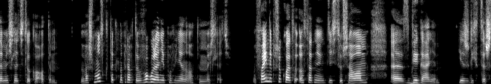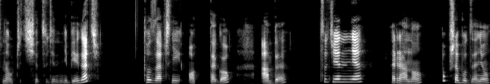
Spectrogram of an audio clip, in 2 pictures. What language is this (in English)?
Polish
